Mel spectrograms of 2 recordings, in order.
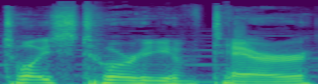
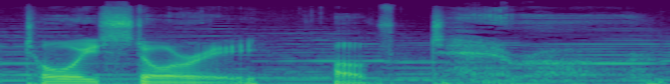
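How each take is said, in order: First: The title is said in a plain, ordinary way. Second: The title is said in a dramatic, theatrical way.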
